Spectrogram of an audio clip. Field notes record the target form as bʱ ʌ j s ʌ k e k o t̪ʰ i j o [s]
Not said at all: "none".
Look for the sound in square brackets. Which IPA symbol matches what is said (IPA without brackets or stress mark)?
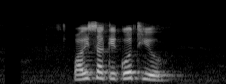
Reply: none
